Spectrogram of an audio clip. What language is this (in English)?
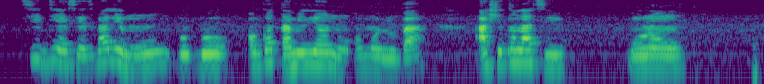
Yoruba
